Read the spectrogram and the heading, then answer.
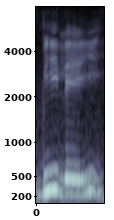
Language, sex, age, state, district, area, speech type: Odia, female, 30-45, Odisha, Khordha, rural, read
